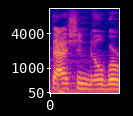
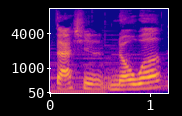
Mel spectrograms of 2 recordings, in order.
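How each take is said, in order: First: Nova is said with a V sound. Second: Nova is said with a W sound. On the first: The speaker calls it wrong. "we're pronouncing Fashion Nova wrong" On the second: The speaker calls it right. "V's in Latin are pronounced as W's"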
